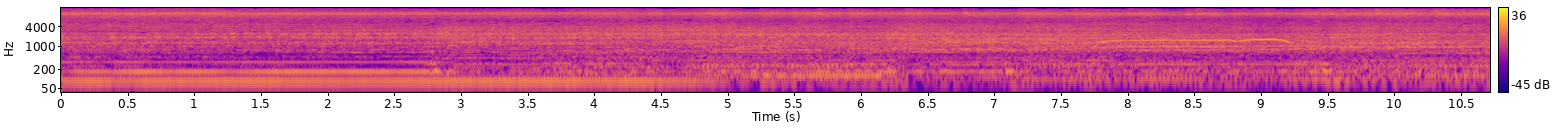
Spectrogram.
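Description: A rock band's final chord on electric guitar and bass, held and ringing through the PA in a large hall. The chord drops away by about five seconds in, leaving a steady wash of hall noise, with a brief high whistle near the end.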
